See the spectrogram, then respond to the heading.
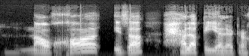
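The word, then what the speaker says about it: خاء: Now kha is a halaqiya letter। Kha is also a halaqiya letter but pronounced from the top part pharynx of the throat।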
